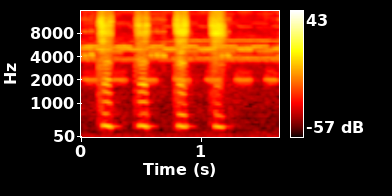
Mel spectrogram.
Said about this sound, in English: I think this sound might be a field cricket of some sort.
